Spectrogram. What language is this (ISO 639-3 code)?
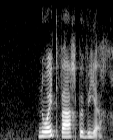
afr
